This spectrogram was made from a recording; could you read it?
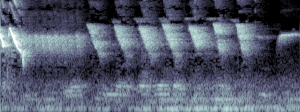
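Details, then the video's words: Canary singing a training song: a sharp opening note and short whistle, then six descending slurred whistles repeated roughly every quarter second, ending in a brief level tone. "Canção mais dominante de canary para treinagem."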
